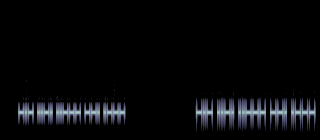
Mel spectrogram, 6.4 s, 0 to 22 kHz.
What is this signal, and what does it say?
Morse code, heard as a keyed tone, about 30 wpm, 700 Hz. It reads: KF2GJ KF2GJ
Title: Speed Racing - USA Call Signs 25wpm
